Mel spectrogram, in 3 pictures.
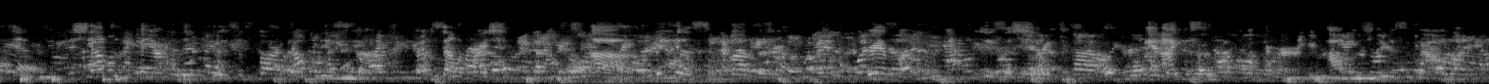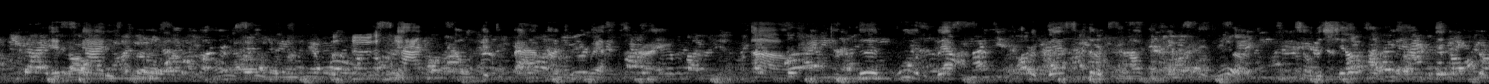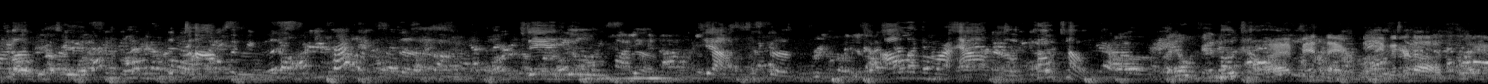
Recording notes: Live at Tink's Spot Dispensary. It's a little noisy in there.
